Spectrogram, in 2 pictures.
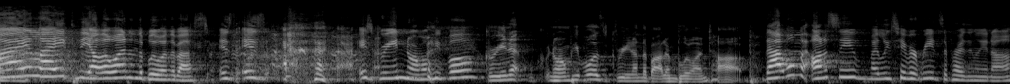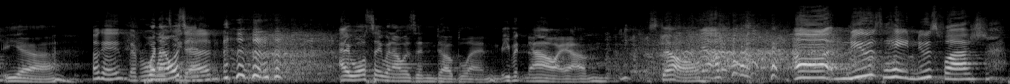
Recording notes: Seek Treatment Live: Dublin. Live in Dublin.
